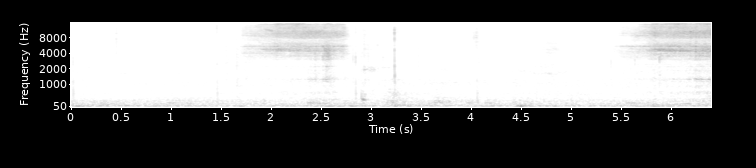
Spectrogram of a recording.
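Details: Father in deep sleep: low rumbling breaths with noisy, hissing breath phases over steady room noise; snoring.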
